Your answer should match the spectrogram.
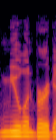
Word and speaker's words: Muhlenberg: I think if you know that the team's name is the Mules, then you ought to be able to understand that they're called Muhlenberg and not Muhlenberg.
